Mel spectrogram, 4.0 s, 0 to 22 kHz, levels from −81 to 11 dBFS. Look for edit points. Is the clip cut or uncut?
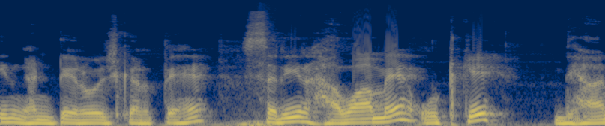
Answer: cut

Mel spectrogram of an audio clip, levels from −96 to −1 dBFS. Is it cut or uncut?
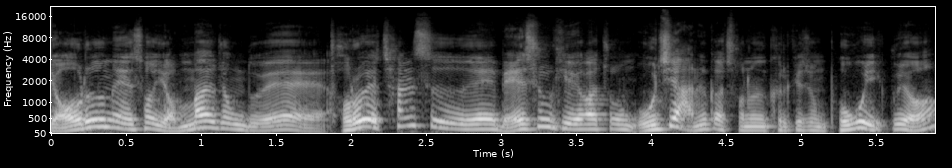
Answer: uncut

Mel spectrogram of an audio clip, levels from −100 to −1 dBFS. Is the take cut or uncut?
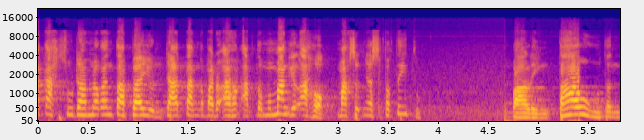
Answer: cut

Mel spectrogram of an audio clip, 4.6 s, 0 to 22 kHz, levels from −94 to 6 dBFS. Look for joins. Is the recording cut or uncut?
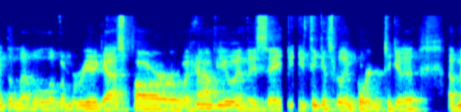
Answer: cut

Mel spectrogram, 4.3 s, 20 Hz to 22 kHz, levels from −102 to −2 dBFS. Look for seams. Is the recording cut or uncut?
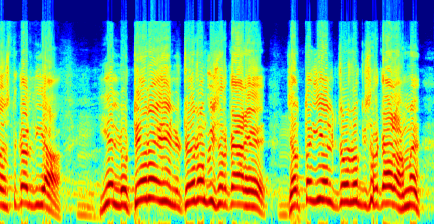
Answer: uncut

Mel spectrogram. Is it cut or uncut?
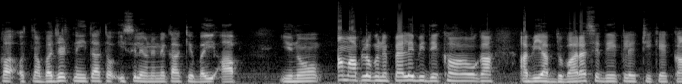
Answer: cut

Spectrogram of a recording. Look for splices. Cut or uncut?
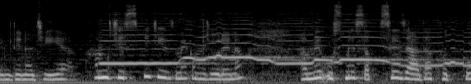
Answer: uncut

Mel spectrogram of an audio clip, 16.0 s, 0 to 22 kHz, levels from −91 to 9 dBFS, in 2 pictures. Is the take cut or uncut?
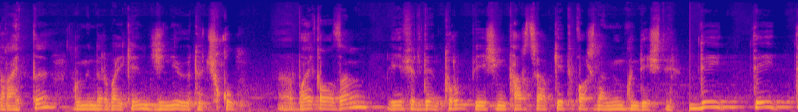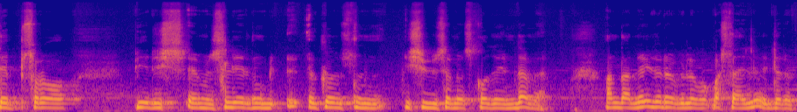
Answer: cut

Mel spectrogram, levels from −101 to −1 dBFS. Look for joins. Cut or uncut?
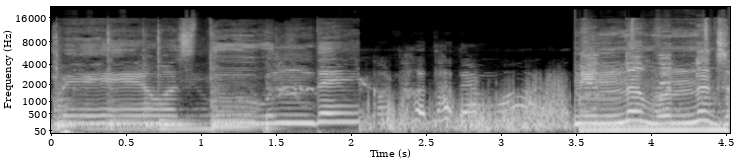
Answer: cut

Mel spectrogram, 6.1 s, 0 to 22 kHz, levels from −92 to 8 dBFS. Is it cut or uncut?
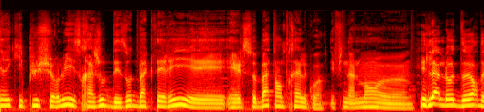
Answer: cut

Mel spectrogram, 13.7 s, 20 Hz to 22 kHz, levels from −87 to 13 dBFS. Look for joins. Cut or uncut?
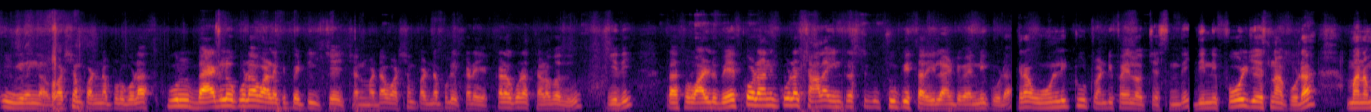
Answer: cut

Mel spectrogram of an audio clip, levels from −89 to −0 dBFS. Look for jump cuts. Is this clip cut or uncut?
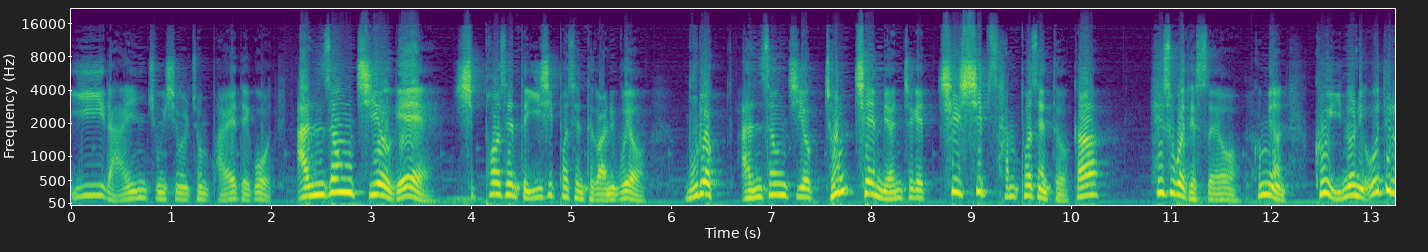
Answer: cut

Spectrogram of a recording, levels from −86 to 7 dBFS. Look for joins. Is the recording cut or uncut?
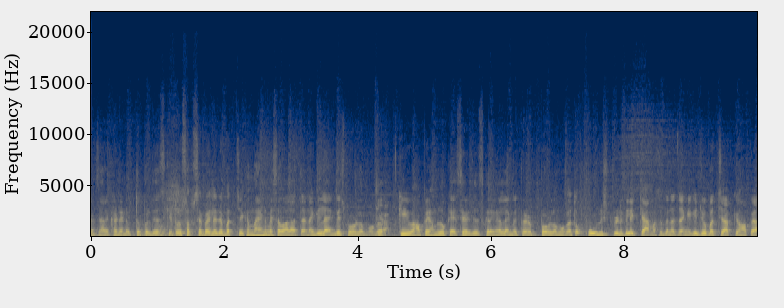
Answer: cut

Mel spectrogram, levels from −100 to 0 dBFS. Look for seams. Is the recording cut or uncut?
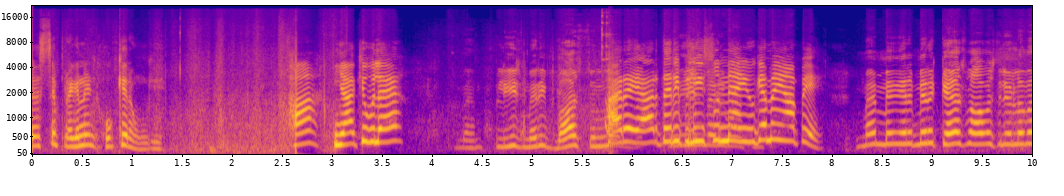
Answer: uncut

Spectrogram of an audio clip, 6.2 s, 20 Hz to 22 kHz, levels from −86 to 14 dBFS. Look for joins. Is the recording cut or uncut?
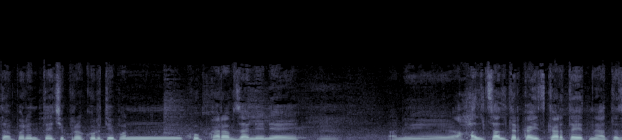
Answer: uncut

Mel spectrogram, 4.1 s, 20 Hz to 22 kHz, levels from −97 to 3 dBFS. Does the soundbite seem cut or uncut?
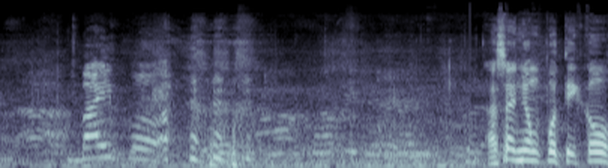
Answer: cut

